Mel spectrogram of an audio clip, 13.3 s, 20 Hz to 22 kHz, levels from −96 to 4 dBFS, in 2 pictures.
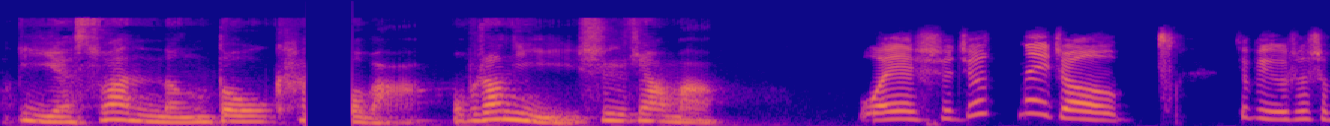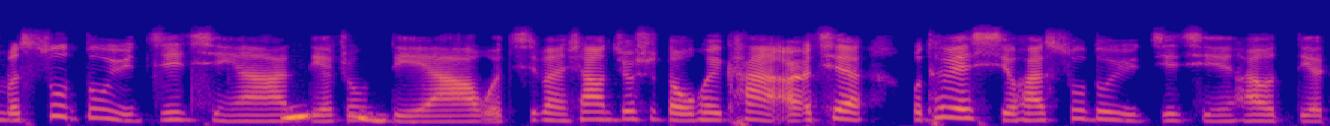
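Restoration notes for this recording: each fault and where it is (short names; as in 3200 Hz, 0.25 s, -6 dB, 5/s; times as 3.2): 1.52–1.76 gap 0.237 s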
